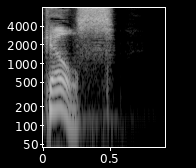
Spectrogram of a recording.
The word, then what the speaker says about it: Kelce: You may also remember last year, I believe it was our buddy who we just talked about before, Travis Kelce, who decided, no, it's Kels. You've been saying it wrong for years.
